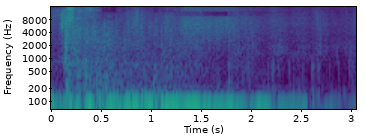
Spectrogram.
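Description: Deep blocky explosion from TNT in the Minecraft video game, a loud low boom with a sharp crackling onset that rumbles on for nearly three seconds before tapering off.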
